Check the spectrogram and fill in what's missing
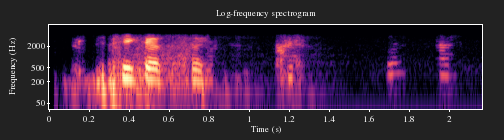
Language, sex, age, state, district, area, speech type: Bengali, female, 45-60, West Bengal, Alipurduar, rural, conversation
